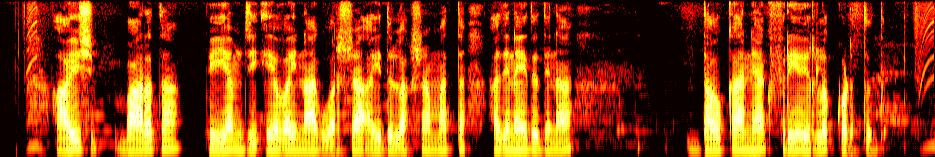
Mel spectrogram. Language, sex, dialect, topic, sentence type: Kannada, male, Northeastern, banking, statement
